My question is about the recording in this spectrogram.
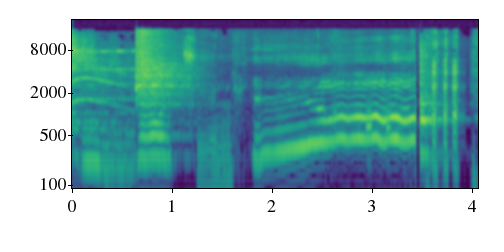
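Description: A man singing a line in exaggerated musical-theatre style, ending on a long held note that climbs in pitch with vibrato, followed near the end by bursts of laughter.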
